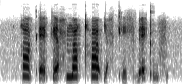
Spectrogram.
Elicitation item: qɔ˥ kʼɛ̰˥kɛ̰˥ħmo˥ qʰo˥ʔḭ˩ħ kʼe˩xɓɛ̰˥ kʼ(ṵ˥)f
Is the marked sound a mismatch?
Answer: yes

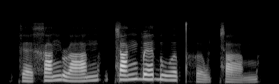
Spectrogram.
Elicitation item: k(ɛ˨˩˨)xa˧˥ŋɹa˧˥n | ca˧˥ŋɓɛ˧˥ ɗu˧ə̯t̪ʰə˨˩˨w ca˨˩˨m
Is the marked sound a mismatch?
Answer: yes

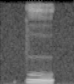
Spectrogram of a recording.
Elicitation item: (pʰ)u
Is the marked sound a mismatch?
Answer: yes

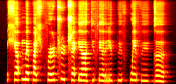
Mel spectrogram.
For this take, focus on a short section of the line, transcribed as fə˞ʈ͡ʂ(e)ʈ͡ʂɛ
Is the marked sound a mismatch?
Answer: yes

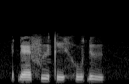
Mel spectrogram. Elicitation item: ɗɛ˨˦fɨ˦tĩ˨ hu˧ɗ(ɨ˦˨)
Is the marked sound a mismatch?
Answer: no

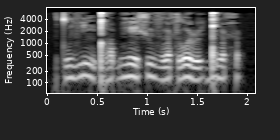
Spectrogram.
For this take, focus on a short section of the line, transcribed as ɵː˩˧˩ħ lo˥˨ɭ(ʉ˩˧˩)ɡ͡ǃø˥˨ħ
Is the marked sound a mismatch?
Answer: no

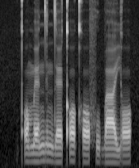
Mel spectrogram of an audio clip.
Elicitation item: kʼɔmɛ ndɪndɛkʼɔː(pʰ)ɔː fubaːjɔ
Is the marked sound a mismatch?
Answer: yes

